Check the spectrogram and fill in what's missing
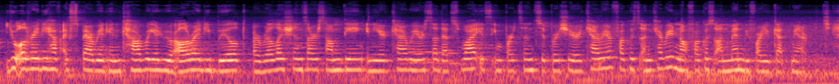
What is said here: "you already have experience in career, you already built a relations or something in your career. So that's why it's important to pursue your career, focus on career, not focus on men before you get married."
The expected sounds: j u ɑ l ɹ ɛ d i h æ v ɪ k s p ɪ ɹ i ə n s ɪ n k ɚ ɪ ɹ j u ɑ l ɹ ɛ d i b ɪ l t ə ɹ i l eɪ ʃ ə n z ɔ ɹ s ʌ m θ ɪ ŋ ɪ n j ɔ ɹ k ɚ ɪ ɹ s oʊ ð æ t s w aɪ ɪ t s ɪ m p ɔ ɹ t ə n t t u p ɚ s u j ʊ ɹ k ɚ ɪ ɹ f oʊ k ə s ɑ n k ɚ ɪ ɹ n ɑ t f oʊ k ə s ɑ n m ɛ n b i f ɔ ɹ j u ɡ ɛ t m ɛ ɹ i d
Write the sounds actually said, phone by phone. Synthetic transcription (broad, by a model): j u ɑ l ɹ ɛ d i h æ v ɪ k s p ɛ ɹ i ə n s ɪ n k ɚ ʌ ɹ j u ɑ l ɹ ɛ d i b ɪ l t ə ɹ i l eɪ ʃ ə n s ɔ ɹ s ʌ m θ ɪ ŋ ɪ n j ɔ ɹ k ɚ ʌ ɹ s oʊ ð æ t s w aɪ ɪ t s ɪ m p ɔ ɹ t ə n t t u p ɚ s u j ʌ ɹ k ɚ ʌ ɹ f oʊ k ə s ɑ n k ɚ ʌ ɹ n ɑ t f oʊ k ə s ɑ n m ɛ n b i f ɔ ɹ j u ɡ ɛ t m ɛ ɹ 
